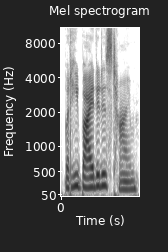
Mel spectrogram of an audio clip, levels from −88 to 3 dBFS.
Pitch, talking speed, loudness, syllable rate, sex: 190 Hz, 255 wpm, -18 LUFS, 5.5 syllables/s, female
